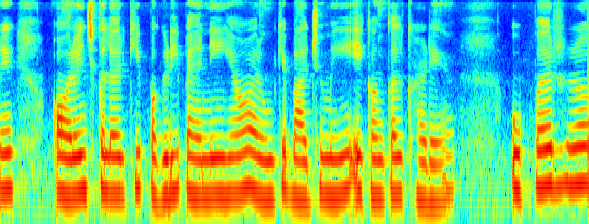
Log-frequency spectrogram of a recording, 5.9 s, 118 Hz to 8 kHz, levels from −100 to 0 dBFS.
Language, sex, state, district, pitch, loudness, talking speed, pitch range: Hindi, female, Gujarat, Valsad, 215 Hz, -16 LUFS, 185 wpm, 205-225 Hz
